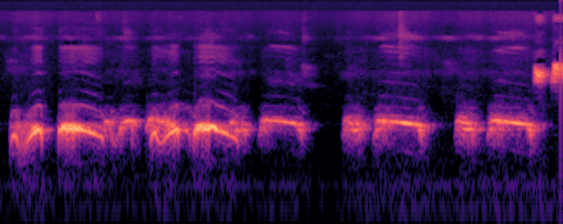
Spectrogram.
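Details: Young spotted dove mixing calling coos with bowing coos in the hạp bổi style to provoke wild doves; a dense run of low falling coos, later softer flatter notes, and a brief high chirp at the end.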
